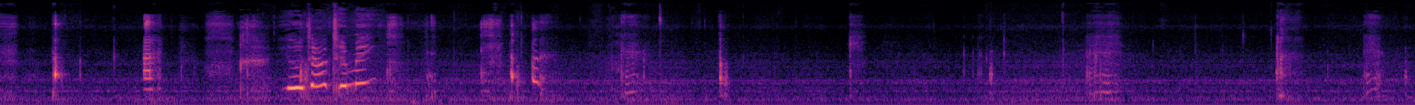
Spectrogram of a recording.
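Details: Baby with hiccups: short, abrupt hiccup sounds recurring at irregular intervals, with some babbling and quiet room noise.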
